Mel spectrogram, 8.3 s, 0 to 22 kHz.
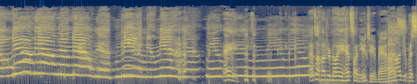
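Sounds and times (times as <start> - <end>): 
person singing a tune in nasal meows imitating a cat: 0.0 - 6.5
speech: 4.6 - 5.6, 6.2 - 8.3.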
